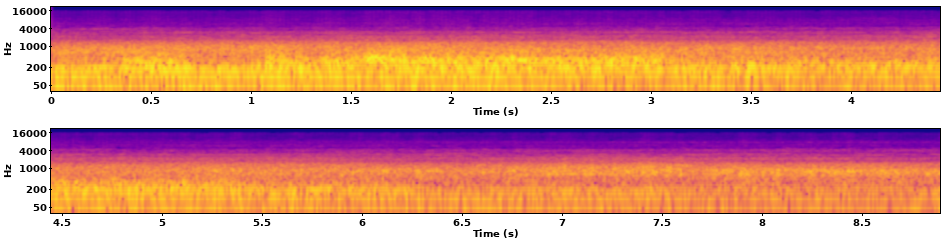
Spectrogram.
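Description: Wind rushing on the microphone and rolling noise from an e-bike being ridden along a paved path, easing off slightly near the end.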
